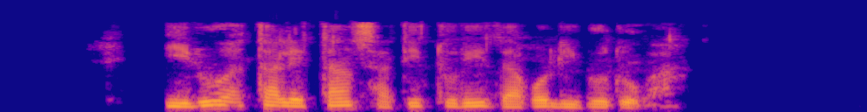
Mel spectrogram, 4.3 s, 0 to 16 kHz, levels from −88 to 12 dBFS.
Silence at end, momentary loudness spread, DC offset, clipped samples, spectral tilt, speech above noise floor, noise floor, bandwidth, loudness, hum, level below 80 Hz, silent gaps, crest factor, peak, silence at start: 0.95 s; 7 LU; under 0.1%; under 0.1%; -5 dB/octave; over 76 dB; under -90 dBFS; 7.8 kHz; -15 LUFS; none; -54 dBFS; none; 16 dB; 0 dBFS; 0.85 s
